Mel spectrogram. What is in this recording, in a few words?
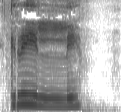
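Finnish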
